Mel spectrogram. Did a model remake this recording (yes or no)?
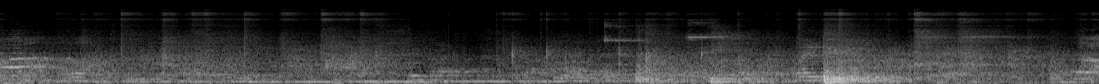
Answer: yes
